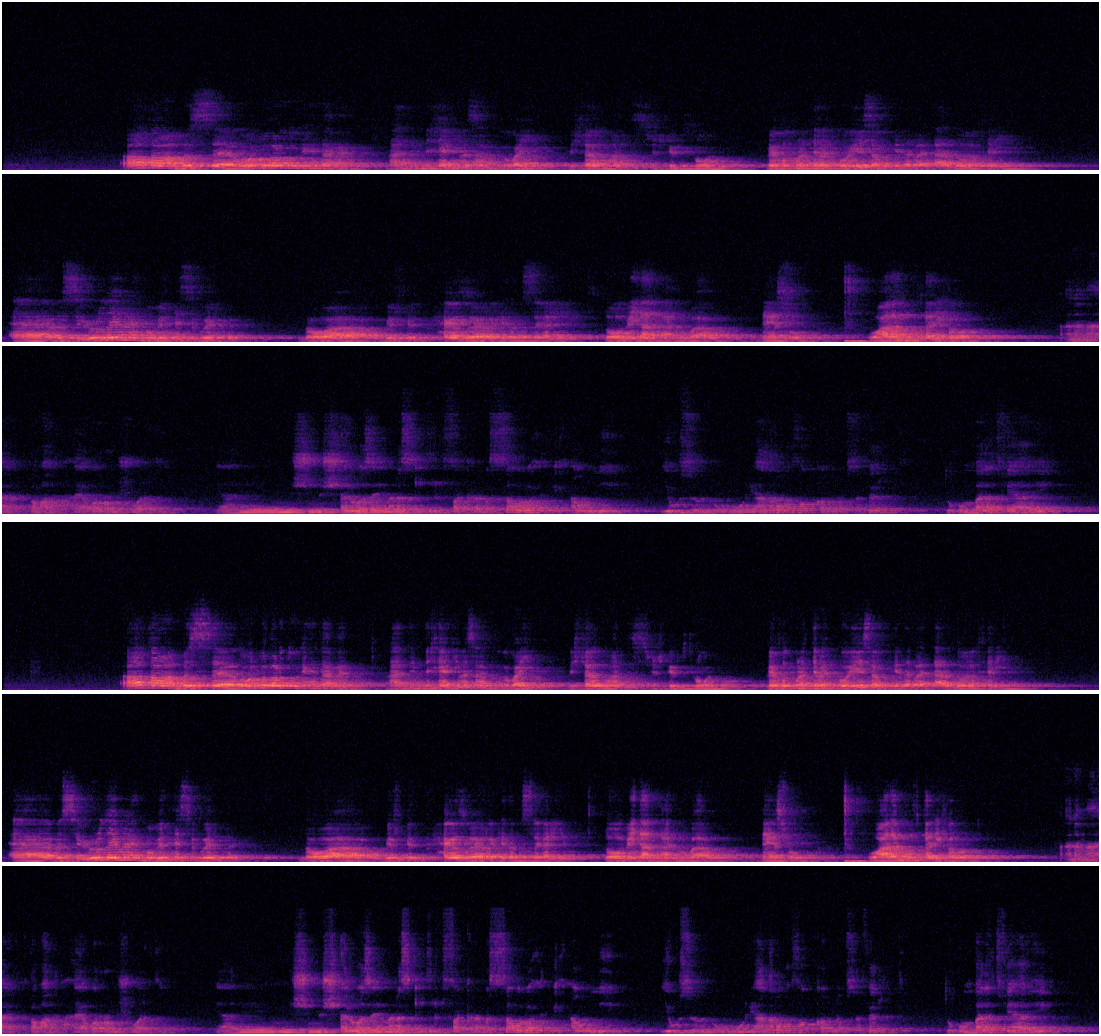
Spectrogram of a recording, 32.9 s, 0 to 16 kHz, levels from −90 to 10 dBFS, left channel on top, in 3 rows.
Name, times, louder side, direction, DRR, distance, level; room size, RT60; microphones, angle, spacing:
voice 1, 1.2-3.5 3.8-5.3 5.6-7.2 7.6-10.1 11.0-13.3 13.9-16.6 17.0-19.0 19.4-20.7, right 2 dB, 85° right, 3 dB, 3.1 m, -27 dB
voice 2, 21.6-23.6 24.1-28.1 28.5-30.8 31.4-32.4, right 1 dB, 30° right, -1 dB, 2.3 m, -37 dB
20.0 x 9.7 x 7.4 m, 1.5 s
head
